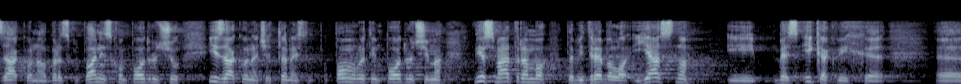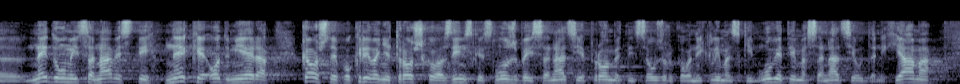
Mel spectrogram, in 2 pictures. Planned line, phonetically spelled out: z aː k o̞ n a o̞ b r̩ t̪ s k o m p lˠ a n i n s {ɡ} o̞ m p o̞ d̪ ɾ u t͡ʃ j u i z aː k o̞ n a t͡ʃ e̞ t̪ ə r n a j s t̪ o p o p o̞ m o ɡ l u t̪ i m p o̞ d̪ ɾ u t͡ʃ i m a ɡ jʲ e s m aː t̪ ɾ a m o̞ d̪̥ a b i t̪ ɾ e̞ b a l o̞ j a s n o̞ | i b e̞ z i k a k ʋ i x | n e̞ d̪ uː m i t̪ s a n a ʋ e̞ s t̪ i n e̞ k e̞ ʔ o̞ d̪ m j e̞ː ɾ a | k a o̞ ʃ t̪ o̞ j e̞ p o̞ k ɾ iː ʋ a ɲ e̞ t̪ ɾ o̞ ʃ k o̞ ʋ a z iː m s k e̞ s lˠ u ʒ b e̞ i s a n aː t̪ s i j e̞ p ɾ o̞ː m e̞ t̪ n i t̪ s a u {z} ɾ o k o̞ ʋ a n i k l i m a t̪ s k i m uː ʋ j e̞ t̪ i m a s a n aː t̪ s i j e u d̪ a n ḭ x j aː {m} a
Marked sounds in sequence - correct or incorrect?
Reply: incorrect, correct, correct

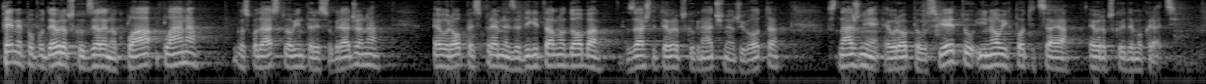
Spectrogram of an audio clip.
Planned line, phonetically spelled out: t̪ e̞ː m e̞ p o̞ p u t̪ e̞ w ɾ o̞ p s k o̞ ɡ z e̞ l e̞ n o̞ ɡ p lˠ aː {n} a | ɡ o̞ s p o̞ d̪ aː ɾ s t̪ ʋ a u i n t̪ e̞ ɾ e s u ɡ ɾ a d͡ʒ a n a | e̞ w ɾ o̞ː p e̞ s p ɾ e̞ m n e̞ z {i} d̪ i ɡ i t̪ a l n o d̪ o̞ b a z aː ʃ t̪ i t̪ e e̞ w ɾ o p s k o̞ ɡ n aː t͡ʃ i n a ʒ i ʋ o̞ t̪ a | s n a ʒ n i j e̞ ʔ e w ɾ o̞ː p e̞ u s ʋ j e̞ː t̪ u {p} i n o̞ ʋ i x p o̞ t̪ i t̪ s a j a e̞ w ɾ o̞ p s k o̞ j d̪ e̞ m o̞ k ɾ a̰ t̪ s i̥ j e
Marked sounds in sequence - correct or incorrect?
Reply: correct, incorrect, incorrect

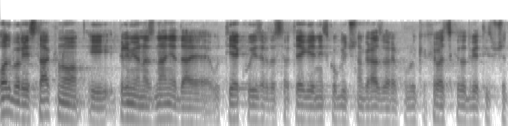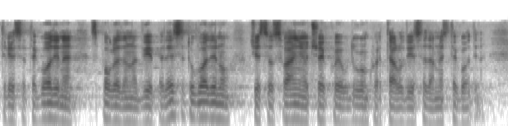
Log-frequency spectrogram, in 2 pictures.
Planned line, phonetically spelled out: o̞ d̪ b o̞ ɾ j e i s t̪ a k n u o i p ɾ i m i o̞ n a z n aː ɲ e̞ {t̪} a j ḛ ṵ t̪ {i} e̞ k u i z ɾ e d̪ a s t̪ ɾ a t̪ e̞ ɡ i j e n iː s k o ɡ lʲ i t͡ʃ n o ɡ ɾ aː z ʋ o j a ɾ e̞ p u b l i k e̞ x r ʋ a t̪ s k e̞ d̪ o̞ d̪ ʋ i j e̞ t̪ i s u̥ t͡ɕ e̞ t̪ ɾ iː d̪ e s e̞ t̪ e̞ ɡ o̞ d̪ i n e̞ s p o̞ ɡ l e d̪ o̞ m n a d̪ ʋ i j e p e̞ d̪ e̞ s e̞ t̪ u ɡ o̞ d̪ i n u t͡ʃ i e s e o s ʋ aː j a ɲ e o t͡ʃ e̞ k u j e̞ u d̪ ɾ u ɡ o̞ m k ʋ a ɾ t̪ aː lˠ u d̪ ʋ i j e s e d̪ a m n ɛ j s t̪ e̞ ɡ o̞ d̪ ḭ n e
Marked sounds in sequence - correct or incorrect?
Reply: incorrect, incorrect

